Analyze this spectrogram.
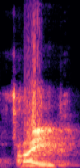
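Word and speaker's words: Vrij: Aldelbrich o Freig, que es como realmente se pronuncia su apellido, y Sharon Leal están trabajando en estas diferencias, ¿no?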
